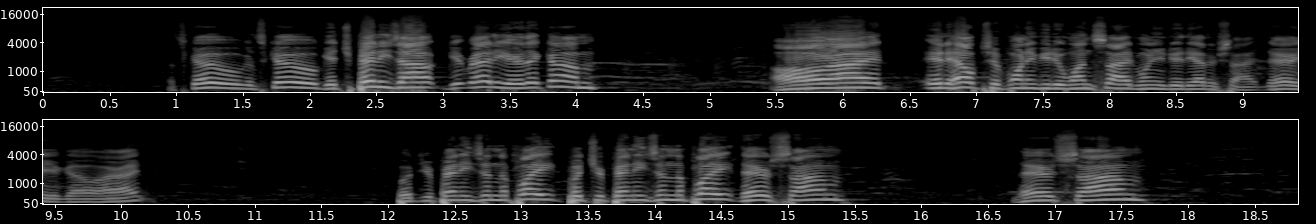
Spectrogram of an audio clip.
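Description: A middle-aged man speaks with animation into a microphone in an echoing hall.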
